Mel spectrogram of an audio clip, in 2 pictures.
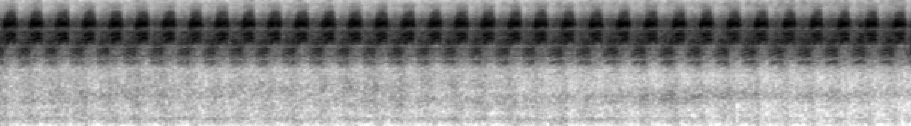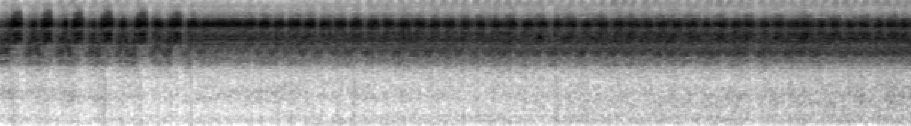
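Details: Summer cicada call: rhythmic high buzzing pulses, roughly three per second, run for about seven seconds, then blur into a smooth continuous drone until the end.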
